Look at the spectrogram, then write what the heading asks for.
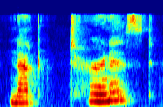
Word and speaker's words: nocturnist: Nocturnist.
